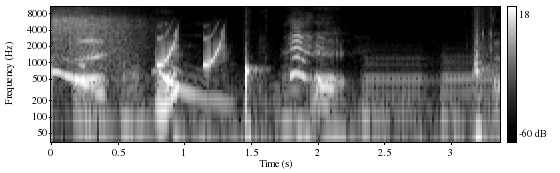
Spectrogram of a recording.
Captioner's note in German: Grunzen; Boing geräusch; Grunzen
